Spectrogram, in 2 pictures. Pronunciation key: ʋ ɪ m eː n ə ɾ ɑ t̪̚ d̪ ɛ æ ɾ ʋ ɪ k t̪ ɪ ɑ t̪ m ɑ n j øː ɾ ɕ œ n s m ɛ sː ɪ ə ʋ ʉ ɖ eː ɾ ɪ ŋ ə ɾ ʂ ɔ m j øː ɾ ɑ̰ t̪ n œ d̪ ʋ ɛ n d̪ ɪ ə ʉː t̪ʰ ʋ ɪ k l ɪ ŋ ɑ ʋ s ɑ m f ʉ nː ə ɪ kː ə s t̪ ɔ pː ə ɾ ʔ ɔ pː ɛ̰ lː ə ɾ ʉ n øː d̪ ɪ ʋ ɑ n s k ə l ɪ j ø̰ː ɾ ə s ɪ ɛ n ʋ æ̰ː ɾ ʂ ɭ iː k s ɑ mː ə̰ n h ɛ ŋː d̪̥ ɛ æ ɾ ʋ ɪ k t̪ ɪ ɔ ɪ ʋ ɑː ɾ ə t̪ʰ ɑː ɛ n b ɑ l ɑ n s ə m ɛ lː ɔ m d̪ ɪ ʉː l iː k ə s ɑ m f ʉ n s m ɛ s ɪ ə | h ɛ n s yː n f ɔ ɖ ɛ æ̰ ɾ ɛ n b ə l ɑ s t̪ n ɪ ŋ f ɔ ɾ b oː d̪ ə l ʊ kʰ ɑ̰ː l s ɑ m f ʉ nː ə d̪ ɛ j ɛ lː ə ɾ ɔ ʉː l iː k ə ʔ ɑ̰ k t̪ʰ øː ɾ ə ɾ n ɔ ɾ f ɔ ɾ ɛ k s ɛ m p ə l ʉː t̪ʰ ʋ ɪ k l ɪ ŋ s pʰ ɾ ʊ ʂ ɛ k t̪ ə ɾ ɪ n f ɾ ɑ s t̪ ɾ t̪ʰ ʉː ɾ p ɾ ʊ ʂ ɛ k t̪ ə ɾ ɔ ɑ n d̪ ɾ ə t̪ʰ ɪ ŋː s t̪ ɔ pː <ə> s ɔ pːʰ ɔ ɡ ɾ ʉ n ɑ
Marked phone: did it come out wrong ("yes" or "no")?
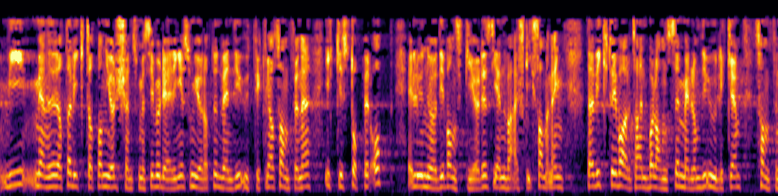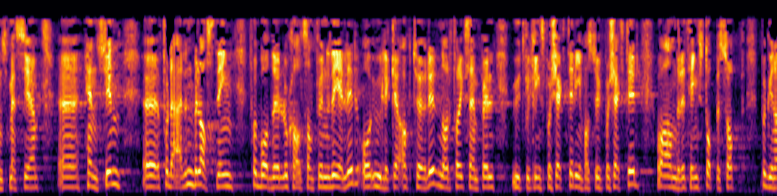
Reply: no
